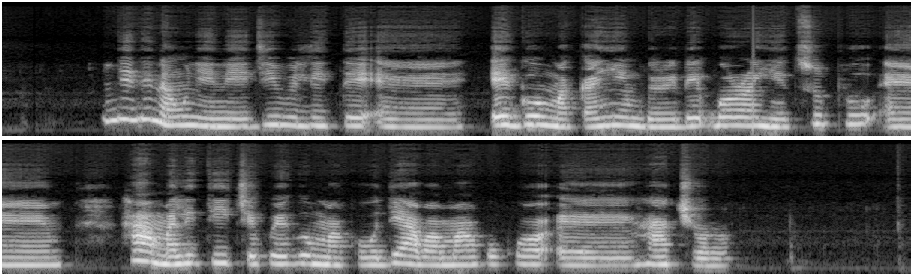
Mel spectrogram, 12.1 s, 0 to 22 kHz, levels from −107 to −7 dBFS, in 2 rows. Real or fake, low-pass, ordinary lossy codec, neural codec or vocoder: fake; 19.8 kHz; none; vocoder, 48 kHz, 128 mel bands, Vocos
